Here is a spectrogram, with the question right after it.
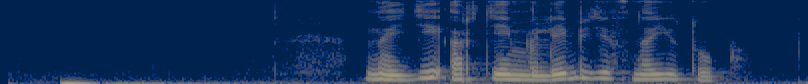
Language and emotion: Russian, neutral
